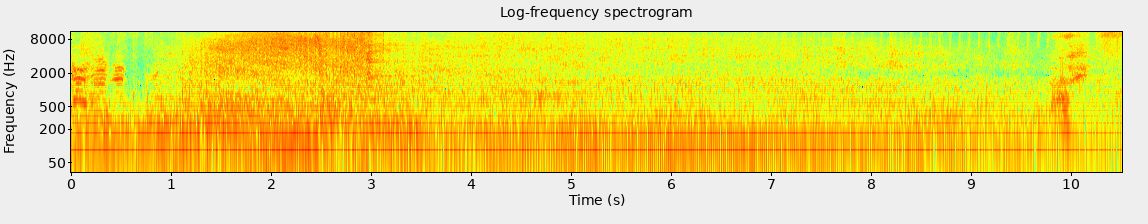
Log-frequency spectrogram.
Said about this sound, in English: Stukas! Take cover!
